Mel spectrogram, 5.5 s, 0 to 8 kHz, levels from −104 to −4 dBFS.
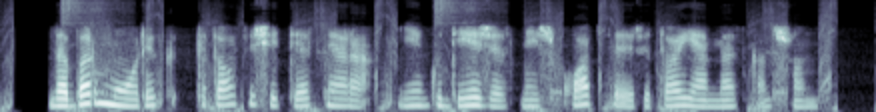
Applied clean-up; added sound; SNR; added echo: none; Scratching (performance technique) + Rattle (instrument); 20 dB; none.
